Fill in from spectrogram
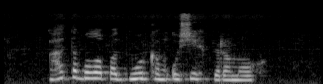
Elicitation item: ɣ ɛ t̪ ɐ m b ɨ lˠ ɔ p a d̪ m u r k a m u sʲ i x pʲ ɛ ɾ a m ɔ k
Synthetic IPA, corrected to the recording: ɣ ɛ t̪ ɐ b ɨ lˠ ɔ p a d̪ m u r k ɐ m u sʲ i x pʲ ɛ ɾ a m ɔ x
